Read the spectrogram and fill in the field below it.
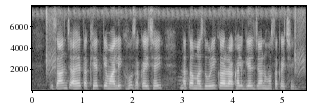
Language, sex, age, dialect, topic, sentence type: Magahi, female, 25-30, Western, agriculture, statement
